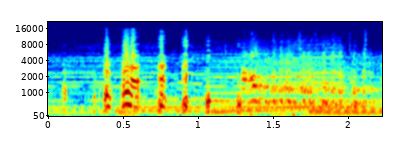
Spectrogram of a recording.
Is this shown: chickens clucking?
yes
